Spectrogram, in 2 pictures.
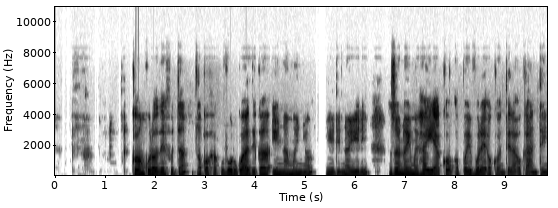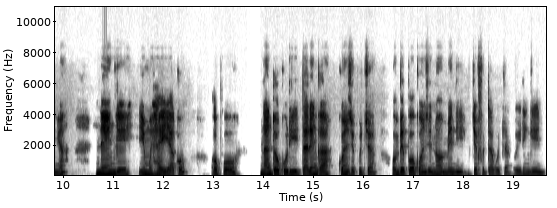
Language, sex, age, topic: Oshiwambo, female, 18-24, agriculture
